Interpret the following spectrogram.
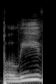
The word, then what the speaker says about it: Bleav: That's Believe in Lions. It's spelled BLEAV in Lions on the Believe Podcasting Network, as well as, like I say, reach out to me on Twitter.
